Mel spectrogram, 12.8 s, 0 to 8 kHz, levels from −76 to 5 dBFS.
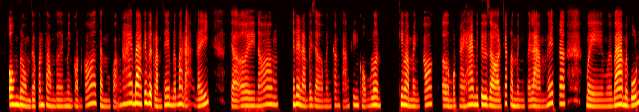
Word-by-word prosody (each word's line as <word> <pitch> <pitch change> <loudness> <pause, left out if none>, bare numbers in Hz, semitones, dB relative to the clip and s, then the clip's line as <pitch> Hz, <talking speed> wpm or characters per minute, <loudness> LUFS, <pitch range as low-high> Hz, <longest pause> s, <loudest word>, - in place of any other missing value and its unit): ôm 215 -1 +5
đồm 180 -4 +1
việc 165 0 -4
văn 200 0 +1
phòng, 180 -4 -2
rồi 170 0 -4
mình 170 0 -4
còn 165 0 -7
có 225 +8 -1
tầm 160 -5 -4
khoảng 190 - -8
2-3 245 +2 +5
cái 265 +3 +3
việc 245 -5 +5
làm 165 -2 0
thêm 205 +2 +1
nữa 195 - -1
bạn 225 +1 0
ạ. - - -2
Đấy, 195 +10 0 0.4
trời 160 -3 0
ơi! 180 0 0
Nó 200 +5 -1 0.4
thế 215 - +2
nên 225 -3 +4
là 175 - +1
bây 185 +2 -5
giờ 165 -3 -4
mình 165 0 -11
căng 190 +2 -8
thẳng 160 0 -11
kinh 195 +1 -4
khủng 170 +1 -7
luôn. 200 -1 +3 0.4
Khi 220 - +3
mà 200 -2 +5
mình 170 -2 -4
có 210 +4 0 0.2
ờ, 175 -1 -1
một 170 +1 -5
ngày 170 -1 -2
24 210 +1 +3
giờ, 175 -4 +3
chắc 235 +2 -3
là 205 - +1
mình 170 -2 -4
phải 165 - -5
làm 165 -1 0
hết, 240 +5 +2
ơ, 230 -1 +3 0.4
mười 165 -3 0
mười 165 +1 -6
ba, 205 +4 +8
mười 195 -2 +3
bốn 200 +8 +3
185 Hz, 260 wpm, -23 LUFS, 170-210 Hz, 0.4 s, ba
